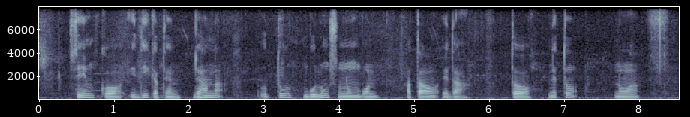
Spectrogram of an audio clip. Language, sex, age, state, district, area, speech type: Santali, male, 18-30, Jharkhand, Seraikela Kharsawan, rural, spontaneous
